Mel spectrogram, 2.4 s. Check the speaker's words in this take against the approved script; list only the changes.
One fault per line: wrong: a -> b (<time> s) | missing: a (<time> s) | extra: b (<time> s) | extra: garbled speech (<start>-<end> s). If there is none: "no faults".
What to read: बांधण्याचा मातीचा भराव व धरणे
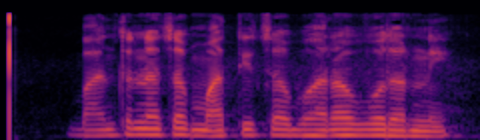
no faults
